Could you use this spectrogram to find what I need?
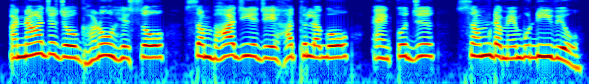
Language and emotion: Sindhi, neutral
